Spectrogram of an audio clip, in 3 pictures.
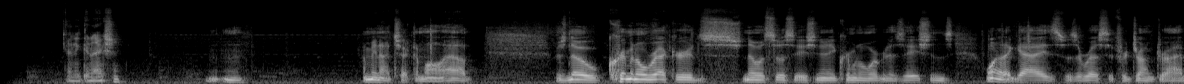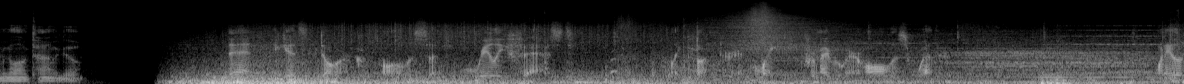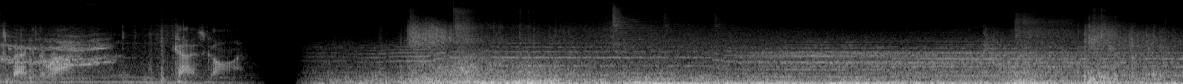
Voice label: Dialog; Meridian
